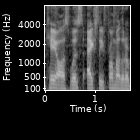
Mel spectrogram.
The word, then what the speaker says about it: K-Aus: No, I thought it was K-Aus because obviously it's Auslander, so I was like, okay, K-Aus.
